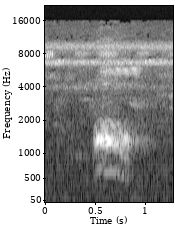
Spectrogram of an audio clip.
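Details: A single hoarse, drawn-out note from a common hill myna at dawn, preening and singing in the morning chorus, standing out against faint background hiss.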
